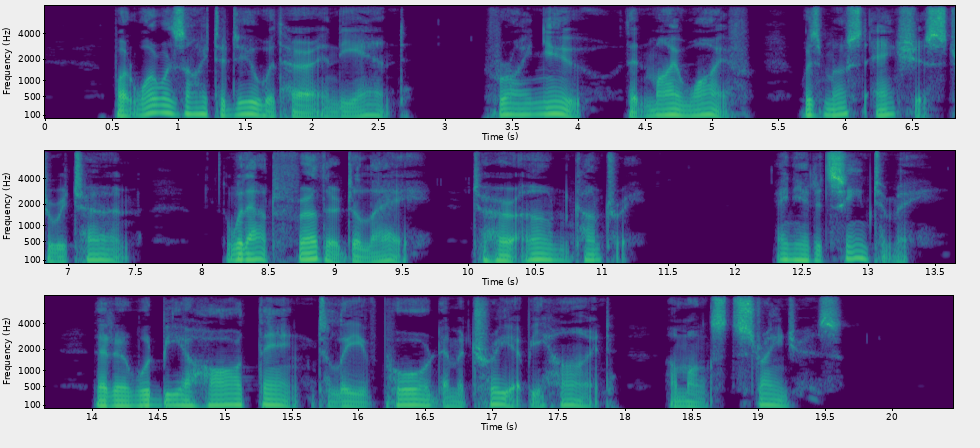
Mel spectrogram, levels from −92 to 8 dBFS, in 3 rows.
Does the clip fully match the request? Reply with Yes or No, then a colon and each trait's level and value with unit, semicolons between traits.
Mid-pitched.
No: low, 105 Hz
